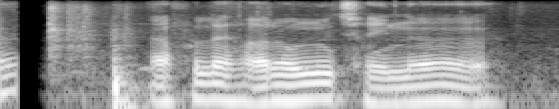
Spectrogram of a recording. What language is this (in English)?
Nepali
